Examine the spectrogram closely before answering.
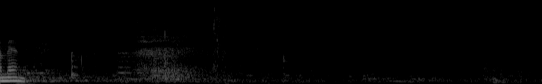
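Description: Paper rustles as a woman gathers pages.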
